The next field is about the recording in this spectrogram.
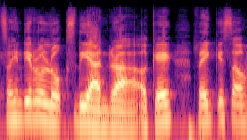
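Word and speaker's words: rouleaux: All right, so hindi Rolux, Diandra. Okay, thank you so much. All right, so hindi Rolux. Please do not be like your forebearers. Okay, they would often pronounce it as Roluk.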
